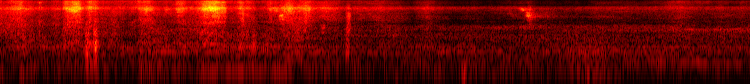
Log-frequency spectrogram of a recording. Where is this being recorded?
in a residential area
